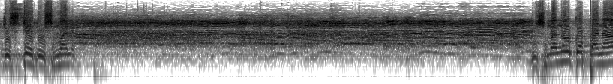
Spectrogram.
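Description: A crowd of men chant together.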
